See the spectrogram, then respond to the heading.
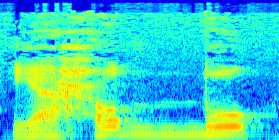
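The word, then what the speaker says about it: يحض: Yahuddu, and make sure that the dod is pronounced full mouth because it is always full mouth.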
